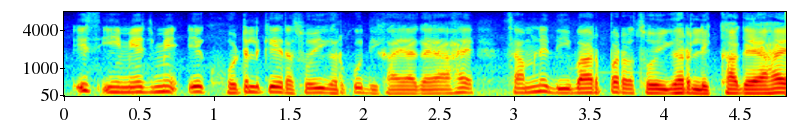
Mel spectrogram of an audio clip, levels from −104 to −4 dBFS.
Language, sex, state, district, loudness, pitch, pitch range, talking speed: Hindi, male, Uttar Pradesh, Lalitpur, -18 LUFS, 155 Hz, 140-175 Hz, 250 wpm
